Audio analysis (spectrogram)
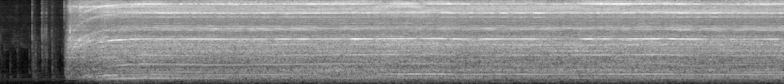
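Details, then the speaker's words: An IONA/Fantom NovaDry (Capture) carpet cleaning machine, thought to be a former parts donor whose stripped gear was repaired, is switched to vacuum mode after dispensing and brushing. The motor spins up to a steady, even whooshing roar and hum, and the sound changes slightly. Normal running. "And you can hear a slight change in the sound. So I believe based on how you manipulate this, it'll open an airflow duct to let the suction come into the carpet,"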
